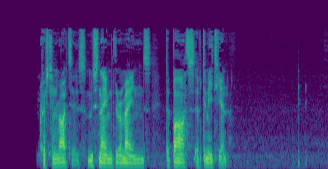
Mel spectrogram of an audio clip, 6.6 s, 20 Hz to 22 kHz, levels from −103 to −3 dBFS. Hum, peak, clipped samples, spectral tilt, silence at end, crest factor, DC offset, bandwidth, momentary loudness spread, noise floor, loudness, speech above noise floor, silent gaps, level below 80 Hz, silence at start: none; -4 dBFS; under 0.1%; -4.5 dB/octave; 2.05 s; 24 dB; under 0.1%; 11.5 kHz; 12 LU; -69 dBFS; -27 LUFS; 42 dB; none; -54 dBFS; 0.8 s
